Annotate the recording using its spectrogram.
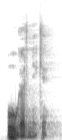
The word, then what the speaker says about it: угольники: «Угольники, надо же!» Постановка ударения на первый слог придавала слову необычное и яркое звучание.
